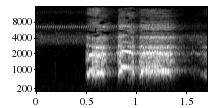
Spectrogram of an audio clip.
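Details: Red junglefowl of the F2 generation being trained, dated 5/9/2020, gives a strong, rough crow in three joined bursts, the last one long and sustained, then a new note rising at the end, with insects droning behind.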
